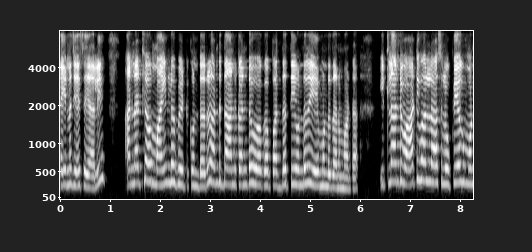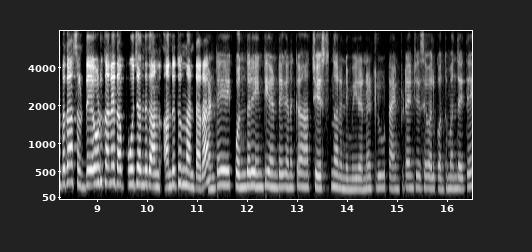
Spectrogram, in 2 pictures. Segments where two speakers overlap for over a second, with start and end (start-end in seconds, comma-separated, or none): none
